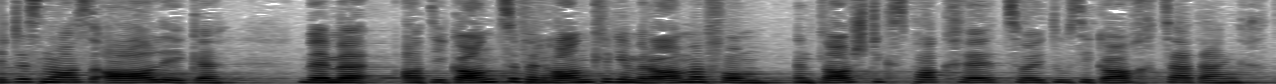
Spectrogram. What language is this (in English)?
Swiss German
